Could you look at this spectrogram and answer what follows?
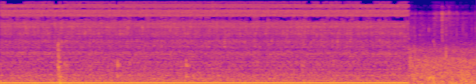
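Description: Water runs steadily for a shower and tooth brushing, a continuous rushing flow with a low pump-like hum underneath that cuts off near the end, leaving quieter running water.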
